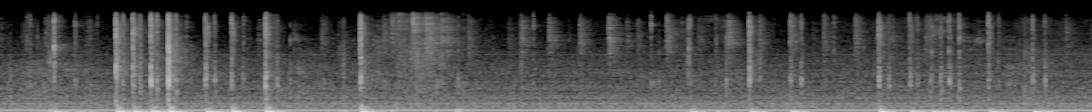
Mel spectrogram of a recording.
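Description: Computer keyboard keys pressed during photo editing work, sharp clicks arriving in short bursts and scattered taps with pauses between, close and fairly quiet over a steady low hum.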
